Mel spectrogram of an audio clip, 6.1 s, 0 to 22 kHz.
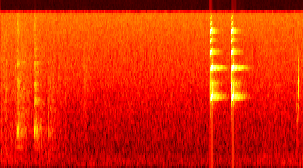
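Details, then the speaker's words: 2021 Harley-Davidson Road Glide Special with a newly installed HD Smart Siren II (68328-06A), main fuse reinstalled: quick high-pitched chirps. A single chirp means alarm off, two chirps at ignition off. Siren working normally. "so that single chirp means that the alarm is off and then when you turn the ignition to the off position there's two chirps"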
